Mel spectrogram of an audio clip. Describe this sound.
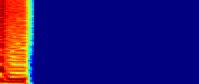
A collection of Samples, sampled from the Nord Lead.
